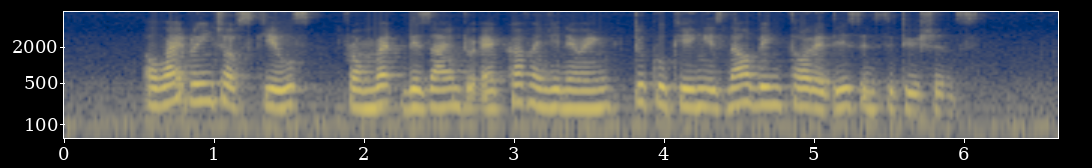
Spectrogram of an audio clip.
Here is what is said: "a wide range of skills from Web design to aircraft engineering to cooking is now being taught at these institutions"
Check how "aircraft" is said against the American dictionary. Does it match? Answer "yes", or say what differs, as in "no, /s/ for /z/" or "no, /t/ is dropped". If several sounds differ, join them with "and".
no, /t/ is dropped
